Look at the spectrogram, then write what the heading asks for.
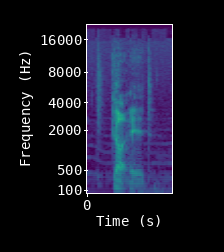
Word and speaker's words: gutted: terms in British English quite often we don't pronounce the T so you'll hear a lot gutted guide oh I'm so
